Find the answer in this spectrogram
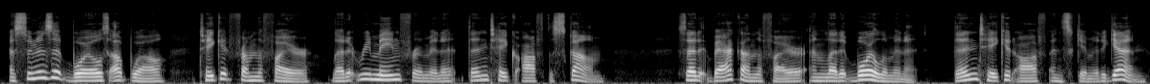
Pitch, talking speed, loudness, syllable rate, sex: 175 Hz, 220 wpm, -17 LUFS, 5.1 syllables/s, female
